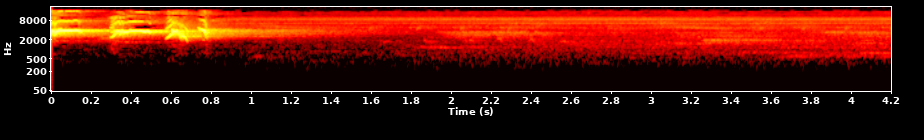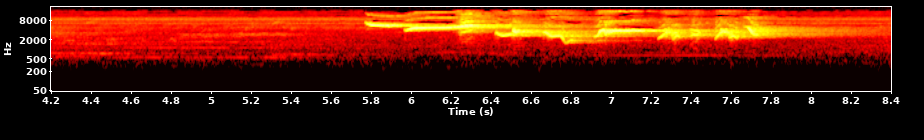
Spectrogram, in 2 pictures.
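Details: Oriental magpie-robin with a wild-type voice: one brief whistled phrase, a long quiet gap with faint background murmur, then a second loud phrase of descending whistles and rapid chips.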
